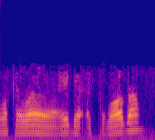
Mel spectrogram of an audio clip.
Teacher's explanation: نراعي الهمس في التاء بس بحيث أن الهمس لا يكون بدرجة عالية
